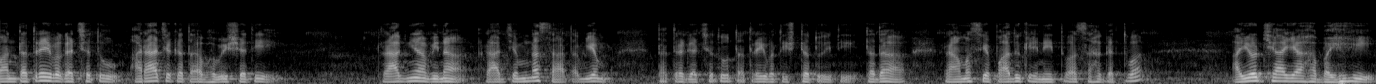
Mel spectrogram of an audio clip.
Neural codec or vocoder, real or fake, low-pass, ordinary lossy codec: codec, 16 kHz, 16 kbps, FunCodec, trained on LibriTTS, 50 frames a second; fake; 7.2 kHz; none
